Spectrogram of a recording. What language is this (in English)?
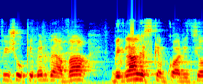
Hebrew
